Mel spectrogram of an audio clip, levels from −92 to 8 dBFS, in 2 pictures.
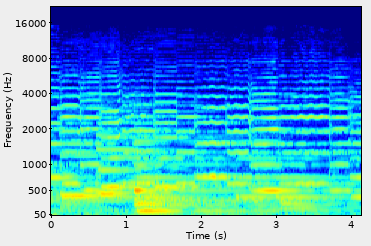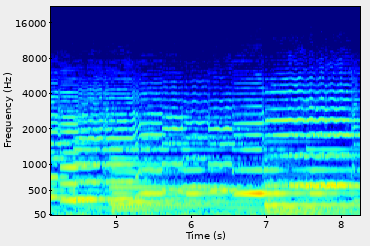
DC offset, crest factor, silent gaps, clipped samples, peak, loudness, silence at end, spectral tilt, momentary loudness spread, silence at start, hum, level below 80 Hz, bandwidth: under 0.1%; 16 dB; none; under 0.1%; -14 dBFS; -29 LUFS; 0 s; -6 dB/octave; 9 LU; 0 s; none; -48 dBFS; 12.5 kHz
